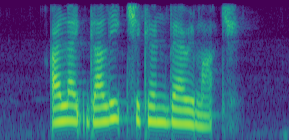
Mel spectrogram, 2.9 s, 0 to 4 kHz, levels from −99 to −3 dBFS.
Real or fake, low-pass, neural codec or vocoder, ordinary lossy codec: real; 3.6 kHz; none; none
